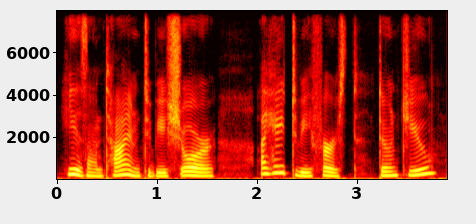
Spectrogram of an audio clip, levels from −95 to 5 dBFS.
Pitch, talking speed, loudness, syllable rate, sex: 205 Hz, 215 wpm, -17 LUFS, 4.6 syllables/s, female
